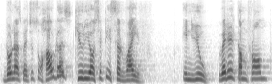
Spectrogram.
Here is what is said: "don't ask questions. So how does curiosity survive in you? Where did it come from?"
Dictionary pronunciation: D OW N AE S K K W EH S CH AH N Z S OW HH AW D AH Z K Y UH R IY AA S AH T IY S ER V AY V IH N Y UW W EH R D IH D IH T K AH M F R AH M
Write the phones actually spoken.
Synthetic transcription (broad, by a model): D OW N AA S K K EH CH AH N S OW HH AW D AH Z K Y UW R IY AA S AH T IY S ER V AY V IH N Y UW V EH R D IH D IH T K AH M F R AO M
